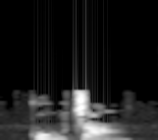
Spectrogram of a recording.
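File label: "故障" Mandarin Chinese; chinese flashcards; hsk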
